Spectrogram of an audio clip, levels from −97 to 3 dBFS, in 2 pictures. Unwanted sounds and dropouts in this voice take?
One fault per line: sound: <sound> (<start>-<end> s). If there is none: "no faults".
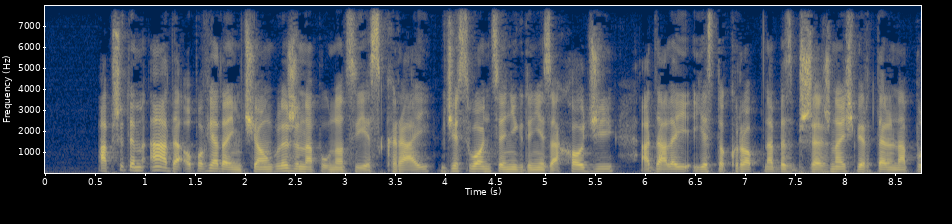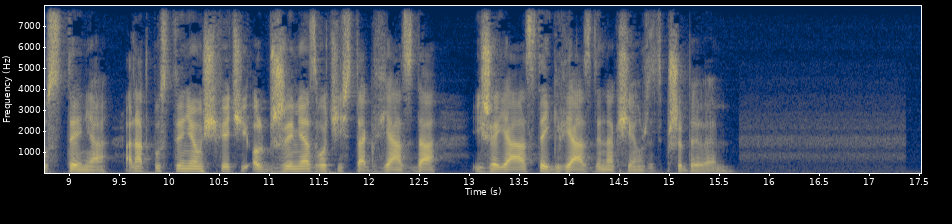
no faults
